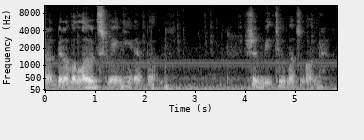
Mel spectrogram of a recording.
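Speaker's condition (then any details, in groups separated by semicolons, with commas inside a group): Cerebral palsy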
